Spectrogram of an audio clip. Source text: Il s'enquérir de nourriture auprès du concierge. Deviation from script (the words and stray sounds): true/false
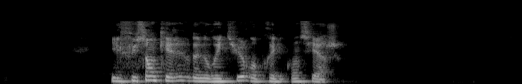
true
